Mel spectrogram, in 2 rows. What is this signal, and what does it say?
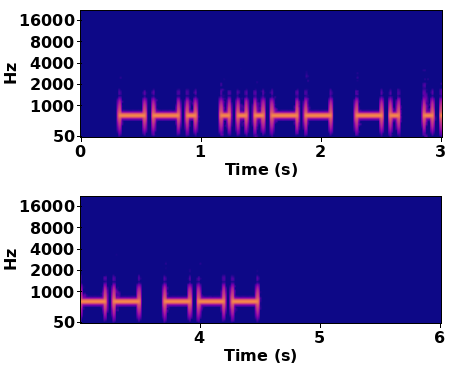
Morse code, heard as a keyed tone, about 17 wpm, 700 Hz. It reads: G3NWO
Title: DXCC-100 Call Signs - 5 Characters - 17wpm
